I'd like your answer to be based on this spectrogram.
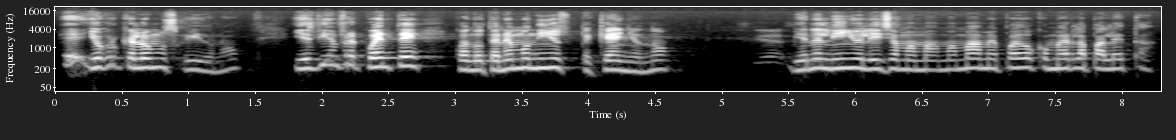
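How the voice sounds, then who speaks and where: A man with a Mexican accent preaching a sermon in church, animated and calling the congregation brothers. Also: high-pitched, normal speed. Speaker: pastor.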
